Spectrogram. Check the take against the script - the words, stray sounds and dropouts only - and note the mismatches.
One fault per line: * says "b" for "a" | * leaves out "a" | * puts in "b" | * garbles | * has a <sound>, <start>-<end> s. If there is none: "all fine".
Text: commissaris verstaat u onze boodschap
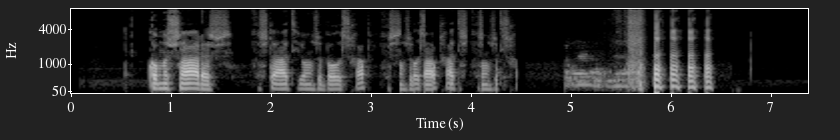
* garbles
* has a laugh, 4.9-6.5 s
